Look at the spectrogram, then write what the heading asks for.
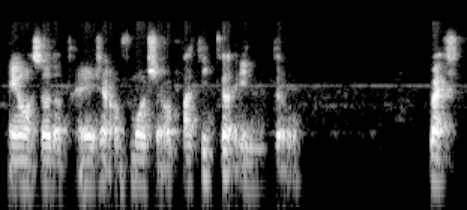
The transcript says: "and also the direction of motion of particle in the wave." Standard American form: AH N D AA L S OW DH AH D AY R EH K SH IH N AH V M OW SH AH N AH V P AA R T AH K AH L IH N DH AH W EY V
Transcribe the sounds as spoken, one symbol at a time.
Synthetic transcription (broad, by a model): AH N AA L S OW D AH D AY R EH SH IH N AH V M OW SH AH N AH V P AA T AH K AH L IH N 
